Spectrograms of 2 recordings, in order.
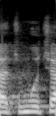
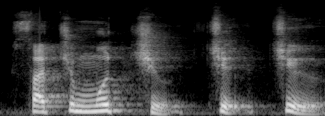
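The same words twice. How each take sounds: First: సచ్ముచ with an open aa after ch; wrong full ending. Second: సచ్ముచ్ slowly, ending on a bare చ్; cut-off final ch. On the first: Teacher shows what to avoid, సచ్ముచ ending in chaa. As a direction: give సచ్ముచ a full last vowel. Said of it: "సచ్ముచ అనకూడదు". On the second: Teacher drills the right ending, సచ్ముచ్ closed on చ్. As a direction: isolate the చ్ of సచ్ముచ్, no aa after it. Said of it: "అంతే తప్ప సచ్ముచ అనకూడదు". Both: Shown as a demonstration.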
